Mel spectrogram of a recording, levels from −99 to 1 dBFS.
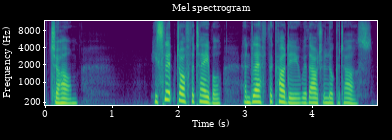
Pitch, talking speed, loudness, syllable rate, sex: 200 Hz, 180 wpm, -18 LUFS, 5.6 syllables/s, female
